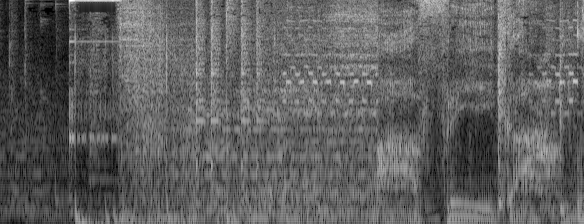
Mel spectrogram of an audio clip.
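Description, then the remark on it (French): A telephone rings with a loud, melodic ringtone before the Africa Radio answering machine picks up, a busy run of bright tones that starts abruptly after a brief hum and continues steadily, with no voices. “Avant de vous donner la parole, on écoute vos messages laissés euh, sur le répondeur d'Africa Radio.”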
